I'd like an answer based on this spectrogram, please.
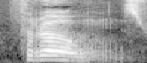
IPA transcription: ˈθroʊnz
